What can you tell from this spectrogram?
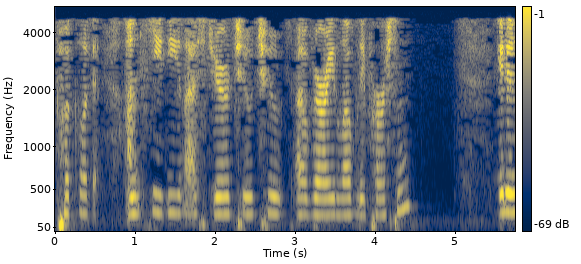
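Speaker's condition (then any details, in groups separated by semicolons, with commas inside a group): Cleft palate; congenital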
